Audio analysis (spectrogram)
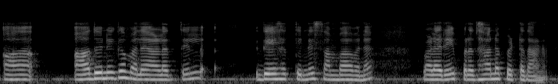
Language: Malayalam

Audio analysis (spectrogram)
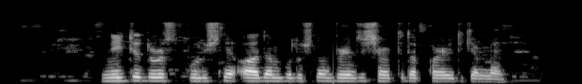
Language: Uyghur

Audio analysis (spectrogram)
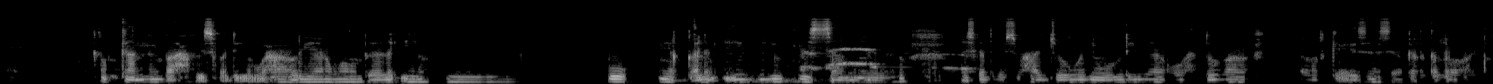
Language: Somali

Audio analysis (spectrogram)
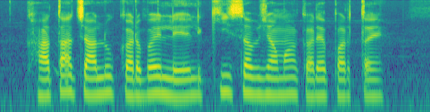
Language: Maithili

